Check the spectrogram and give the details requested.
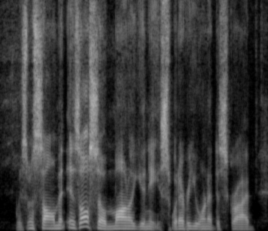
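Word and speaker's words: μονογενής: This word monogenes, that's how it's pronounced in the modern Greek.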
